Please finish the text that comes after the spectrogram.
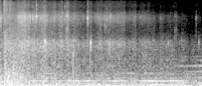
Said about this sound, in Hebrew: ואז אש!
